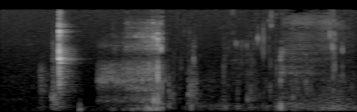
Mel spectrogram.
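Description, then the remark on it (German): Slurping of tea during a tea tasting: a sharp sip, then a longer airy, wet sucking draw, followed by softer mouth and swallowing noises. No one speaks. “Prost, ne? Gut schlürf.”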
